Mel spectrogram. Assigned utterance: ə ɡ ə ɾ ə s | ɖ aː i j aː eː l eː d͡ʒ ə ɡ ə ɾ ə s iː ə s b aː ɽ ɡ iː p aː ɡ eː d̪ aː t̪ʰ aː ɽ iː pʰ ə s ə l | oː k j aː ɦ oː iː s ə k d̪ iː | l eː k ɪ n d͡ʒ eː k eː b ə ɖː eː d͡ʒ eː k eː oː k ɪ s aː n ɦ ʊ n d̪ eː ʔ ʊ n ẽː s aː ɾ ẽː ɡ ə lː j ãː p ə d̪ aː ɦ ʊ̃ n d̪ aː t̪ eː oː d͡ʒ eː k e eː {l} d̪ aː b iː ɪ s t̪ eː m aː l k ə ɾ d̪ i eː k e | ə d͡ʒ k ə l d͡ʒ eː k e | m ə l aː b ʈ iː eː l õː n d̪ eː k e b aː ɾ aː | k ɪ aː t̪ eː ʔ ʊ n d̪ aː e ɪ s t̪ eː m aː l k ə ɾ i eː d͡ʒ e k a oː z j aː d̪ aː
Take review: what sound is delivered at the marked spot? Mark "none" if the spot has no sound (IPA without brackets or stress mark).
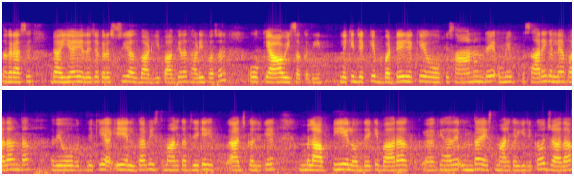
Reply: l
